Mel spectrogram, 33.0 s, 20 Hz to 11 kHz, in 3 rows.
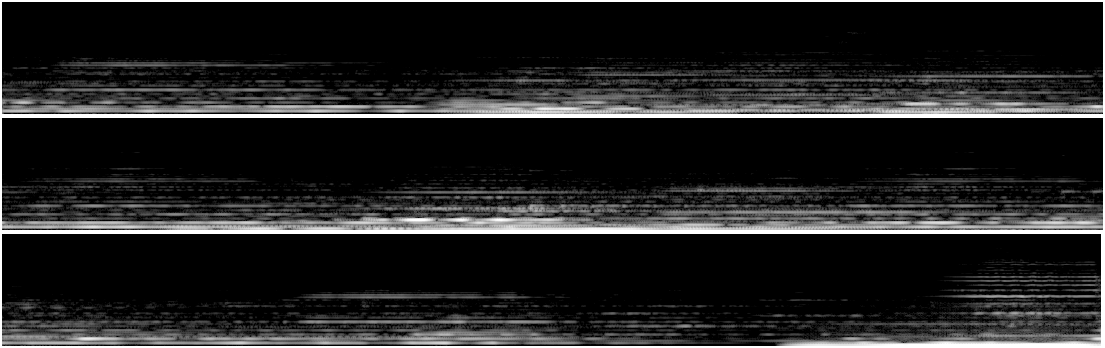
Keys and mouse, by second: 0.6 Tab, 1.9 alt+shift+click, 3.1 Tab, 3.6 Tab, 4.3 click, 5.2 click, 5.9 Tab, 6.3 Tab, 7.4 a, 8.6 Tab, 9.0 Tab, 11.1 2, 11.8 click, 12.8 ctrl+z, 14.1 click, 14.2 ctrl+z, 14.8 alt+shift+click, 17.2 p, 21.0 Tab, 22.0 click, 22.5 click, 23.1 s, 25.1 g, 31.3-31.7 shift+middle drag, 32.8 g.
